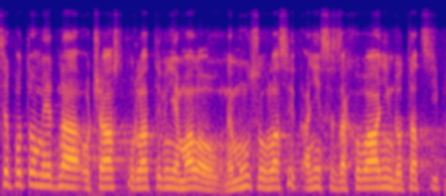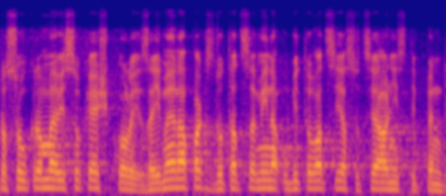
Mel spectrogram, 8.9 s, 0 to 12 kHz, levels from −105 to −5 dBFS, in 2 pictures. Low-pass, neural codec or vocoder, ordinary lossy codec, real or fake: 7.2 kHz; none; Opus, 24 kbps; real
